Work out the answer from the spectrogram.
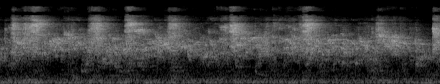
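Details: Two budgies showing each other affection, the chatter broken into short scratchy bursts about every half second, each a squeaky, rasping chirp cluster with brief dips between.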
